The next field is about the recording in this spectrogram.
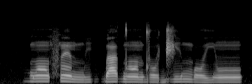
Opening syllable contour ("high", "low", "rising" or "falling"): high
